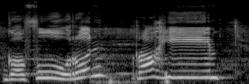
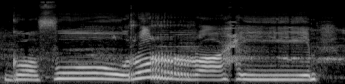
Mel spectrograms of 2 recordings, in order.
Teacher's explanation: kita masukkan bacaan tanwin ke huruf ro tapi tidak boleh berdengung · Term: idgham bilagunnah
